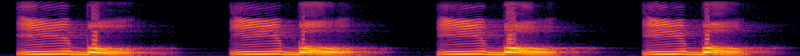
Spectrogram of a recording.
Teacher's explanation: جب ہم حمزہ کو با سے ملائیں گے تو اپنی آواز کو ٹکرائیں گے, ہماری آواز لوٹتی ہوئی معلوم ہوگی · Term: قلقلہ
